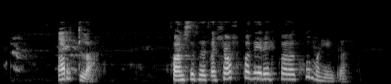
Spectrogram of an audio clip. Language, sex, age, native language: Icelandic, female, 30-39, Icelandic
